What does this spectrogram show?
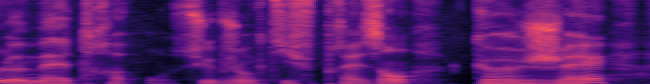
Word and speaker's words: j'ai: mettre au subjonctif présent que j'ai a I e on ne prononce pas le e il doit être écrit et vous mettez encore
